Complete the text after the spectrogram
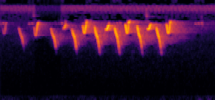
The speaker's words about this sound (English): I hear the night warbler breaking out as in his dreams, made so from the first for some mysterious reason.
